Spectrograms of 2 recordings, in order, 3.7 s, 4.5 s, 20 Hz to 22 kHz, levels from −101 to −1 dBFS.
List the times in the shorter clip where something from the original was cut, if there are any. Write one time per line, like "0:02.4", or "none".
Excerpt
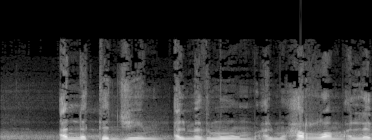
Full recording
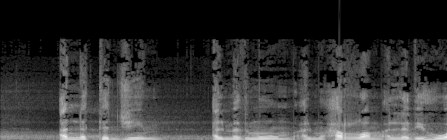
0:01.7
